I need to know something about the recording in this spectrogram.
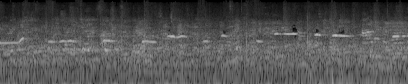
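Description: Someone whistles a string of short, bright melodic notes, fairly close, over a constant background of crowd chatter and bustle.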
